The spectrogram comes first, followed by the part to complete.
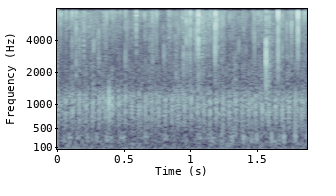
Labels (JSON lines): {"label": "biophony, rattle", "recorder": "SoundTrap 500"}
